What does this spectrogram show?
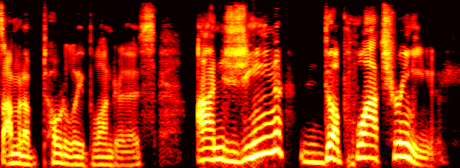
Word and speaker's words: Angine de Poitrine: In English, it looks like Angine de Poitrine, but it's pronounced. I'm gonna totally blunder this. Angine de Poitrine.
